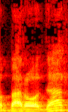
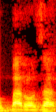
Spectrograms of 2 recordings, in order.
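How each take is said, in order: First: Said in the usual way. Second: برازر with z in place of d, as in Rumi's time; old Persian pronunciation. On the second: Shown as a demonstration. Teacher explaining Rumi's pronunciation, برازر with a z. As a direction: say brother as برازر, "barâzar".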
